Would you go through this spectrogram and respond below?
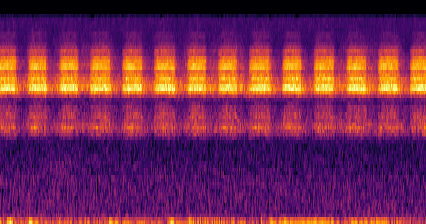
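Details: Crickets in a pine forest at sunset keep up a rhythmic high chirping, about two bursts per second, each ringing and buzzy, with intermittent low rumbling behind them.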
